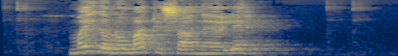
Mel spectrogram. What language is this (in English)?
Mari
